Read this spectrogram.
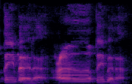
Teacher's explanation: Qaf berbaris kasrah tak payah kita tebal. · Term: dengung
